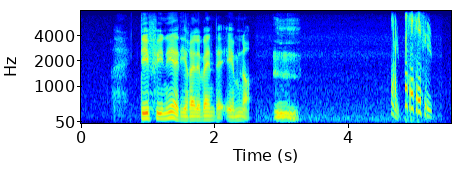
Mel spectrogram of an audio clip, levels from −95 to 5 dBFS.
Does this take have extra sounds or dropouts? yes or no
yes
